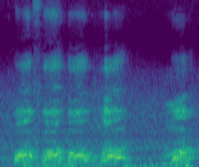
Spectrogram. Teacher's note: प फ ब भ म, इनका उच्चारण स्थान क्या होगा, ओष्ठ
